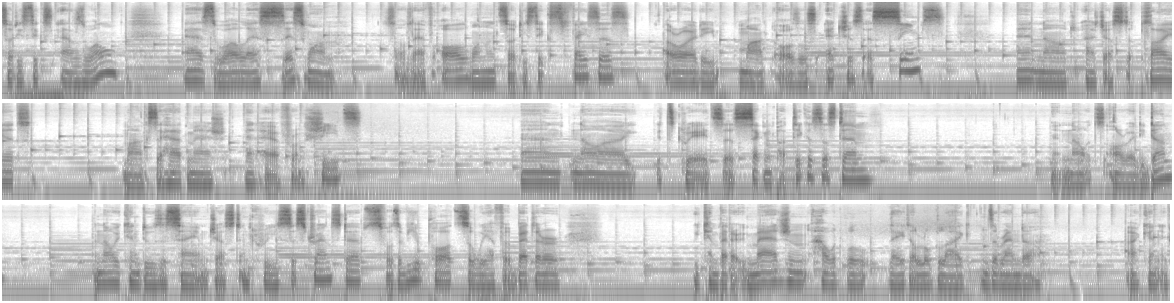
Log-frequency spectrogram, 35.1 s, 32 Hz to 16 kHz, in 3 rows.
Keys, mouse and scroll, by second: 0.2-1.2 scroll down 4, 0.5-1.2 scroll up 2, 1.2 scroll up 2, 1.4 l, 4.4 alt+a, 4.8 middle click, 5.8 click, 7.5 ctrl+a, 10.1 middle click, 12.3 shift+click, 14.3 click, 21.6 middle click, 24.1-24.6 scroll down 3, 25.4 click, 27.3 click, 27.4-28.1 scroll up 6, 30.5-31.6 scroll down 9, 31.6 click.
